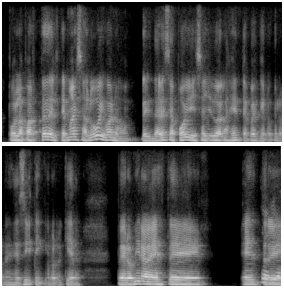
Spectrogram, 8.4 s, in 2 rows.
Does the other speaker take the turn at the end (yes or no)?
no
